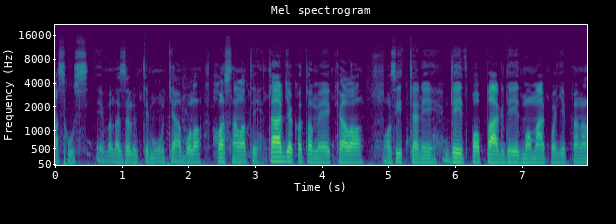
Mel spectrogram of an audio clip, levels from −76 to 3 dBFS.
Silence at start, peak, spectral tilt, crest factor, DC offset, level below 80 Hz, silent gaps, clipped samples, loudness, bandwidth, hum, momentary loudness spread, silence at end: 0 s; 0 dBFS; -5 dB/octave; 24 dB; under 0.1%; -46 dBFS; none; under 0.1%; -24 LUFS; 16 kHz; none; 12 LU; 0 s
